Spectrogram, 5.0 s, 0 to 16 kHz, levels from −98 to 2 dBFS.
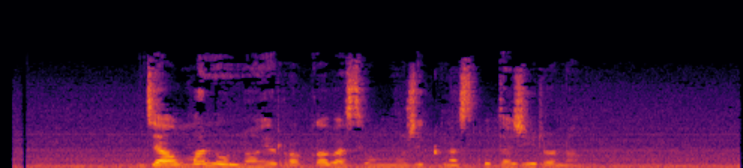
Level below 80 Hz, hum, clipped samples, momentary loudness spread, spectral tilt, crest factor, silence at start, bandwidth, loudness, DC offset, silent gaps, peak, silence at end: -64 dBFS; none; under 0.1%; 22 LU; -3 dB/octave; 24 dB; 0.1 s; 11 kHz; -26 LUFS; under 0.1%; none; -4 dBFS; 0.05 s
